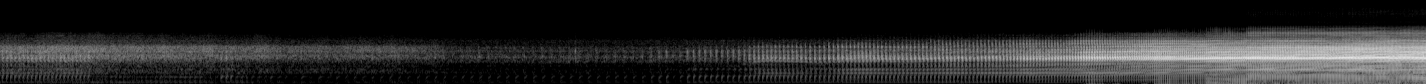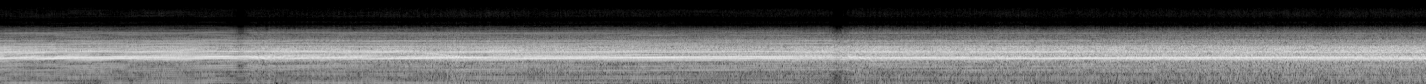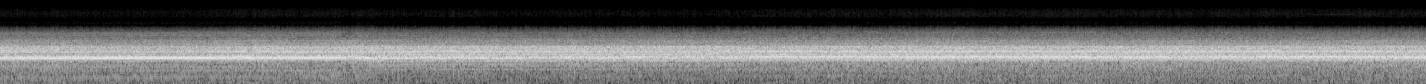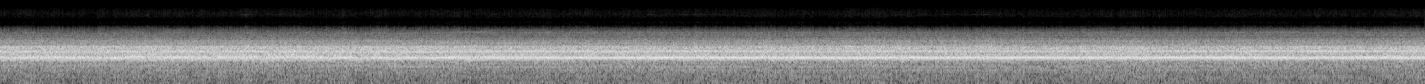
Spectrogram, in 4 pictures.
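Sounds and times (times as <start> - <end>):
gear changes: 0.0 - 57.0
motorcycle engine accelerating: 0.0 - 57.0.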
